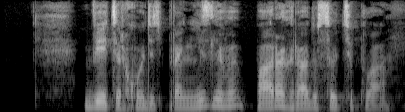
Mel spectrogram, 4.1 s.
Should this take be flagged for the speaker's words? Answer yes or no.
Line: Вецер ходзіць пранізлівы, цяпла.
yes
